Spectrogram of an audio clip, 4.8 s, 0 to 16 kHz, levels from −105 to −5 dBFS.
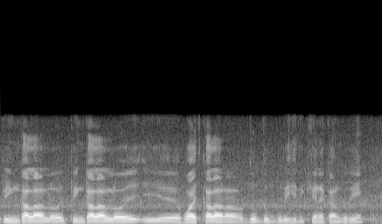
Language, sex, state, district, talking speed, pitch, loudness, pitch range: Chakma, male, Tripura, Dhalai, 200 wpm, 125 Hz, -16 LUFS, 120-130 Hz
